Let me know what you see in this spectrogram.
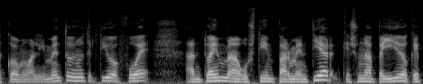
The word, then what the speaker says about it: Parmentier: La Parmentier. – Eso es. – Bien, lo dices así y mira. – Bien pronunciado, Miriam.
